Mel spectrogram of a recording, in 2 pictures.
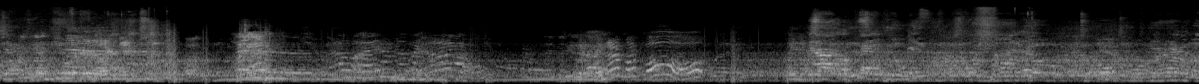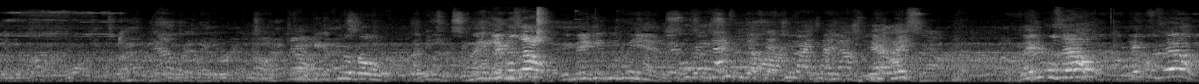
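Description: Young men and women nearby shout and cheer excitedly.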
